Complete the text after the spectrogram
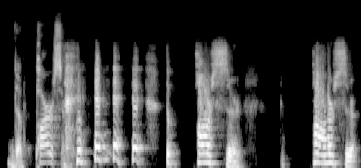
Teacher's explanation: The parser completely. You hear how strong that P sound was? We could not hear the vowel sound at all. There was no vowel.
